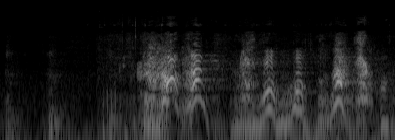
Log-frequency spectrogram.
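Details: Boston Terrier trying to free a toy stuck in ice, then chased by a Keeshond: a string of short, rising-falling yips and barks in bursts, higher squeaky tones above, with some rustling.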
